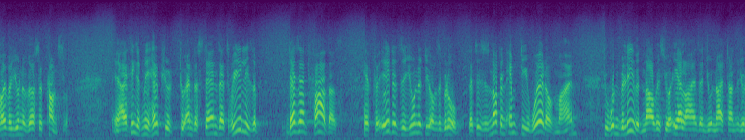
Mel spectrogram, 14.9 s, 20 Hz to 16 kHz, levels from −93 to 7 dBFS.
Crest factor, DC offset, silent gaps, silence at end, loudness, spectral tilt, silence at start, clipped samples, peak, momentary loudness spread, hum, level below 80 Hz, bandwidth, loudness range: 16 dB; under 0.1%; none; 0 s; -18 LUFS; -4.5 dB/octave; 0 s; under 0.1%; -2 dBFS; 18 LU; none; -56 dBFS; 10 kHz; 2 LU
